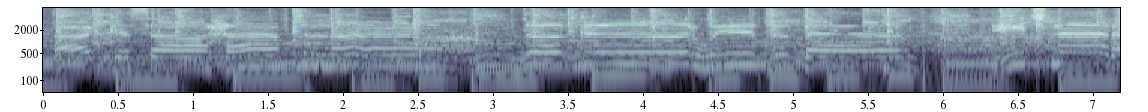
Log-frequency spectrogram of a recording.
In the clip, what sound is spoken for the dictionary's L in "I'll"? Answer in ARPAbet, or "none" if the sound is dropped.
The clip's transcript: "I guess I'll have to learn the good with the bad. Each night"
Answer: L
